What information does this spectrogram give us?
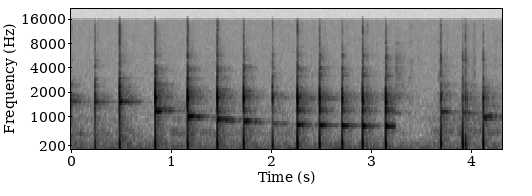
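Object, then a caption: Bamboo cap on a stainless steel bottle. Fingertips and nails tap the flat bamboo cap of a stainless steel bottle, giving 16 short, dry, woody knocks with very little ring. Each knock carries a faint pitched tone that slides from about 1.5 kHz down to around 700 Hz, then jumps back up near the end.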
